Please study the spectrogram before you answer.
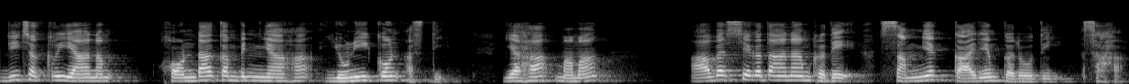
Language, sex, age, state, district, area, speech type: Sanskrit, male, 18-30, Kerala, Kottayam, urban, spontaneous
